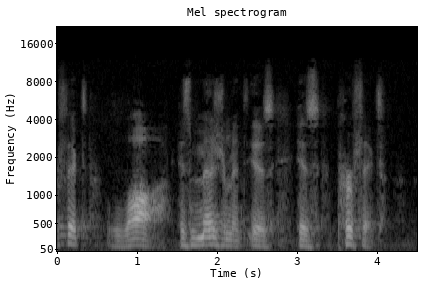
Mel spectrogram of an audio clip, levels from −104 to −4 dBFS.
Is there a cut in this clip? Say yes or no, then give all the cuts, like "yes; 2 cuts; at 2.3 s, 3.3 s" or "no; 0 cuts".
yes; 1 cut; at 1.4 s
